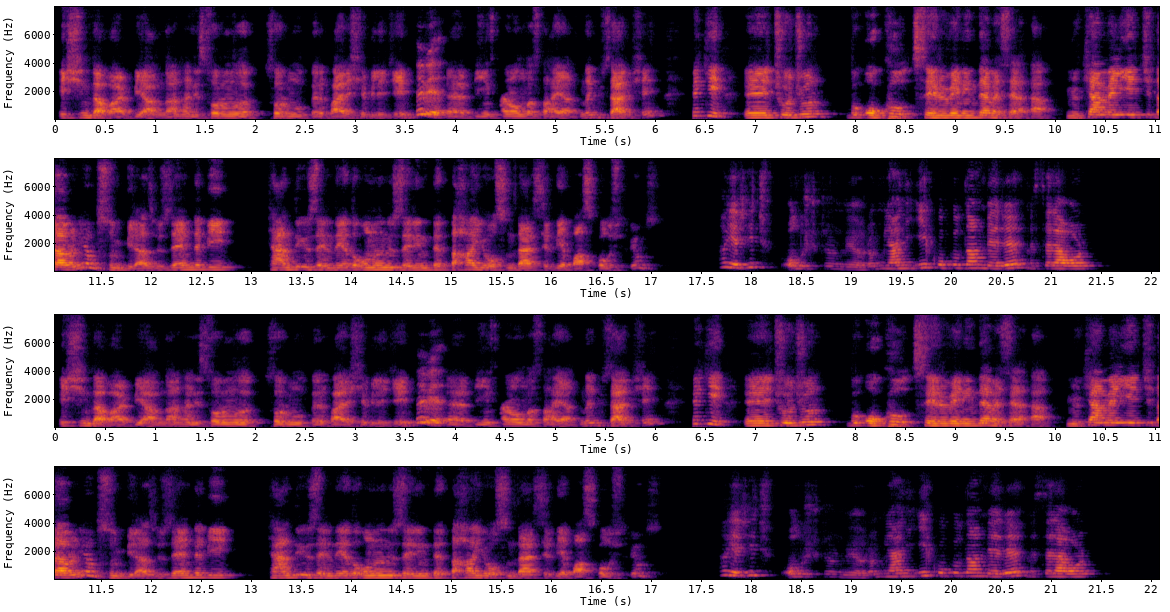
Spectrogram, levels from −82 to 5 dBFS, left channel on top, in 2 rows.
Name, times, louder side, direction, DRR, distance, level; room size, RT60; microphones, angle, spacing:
voice 1, 0.0-3.5 3.9-6.0 6.4-7.6 7.9-12.7 13.2-16.9, left 1 dB, 30° left, -4 dB, 2.3 m, -25 dB
voice 2, 17.7-18.0 18.3-21.3, left 2 dB, 55° left, -1 dB, 3.7 m, -28 dB
8.5 x 3.8 x 3.5 m, 0.27 s
head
